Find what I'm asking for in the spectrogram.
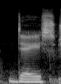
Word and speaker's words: Deace: Last name is spelled D-E-A-C-E. You can also like us on Facebook, follow us on Twitter, at Steve Dace Show.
